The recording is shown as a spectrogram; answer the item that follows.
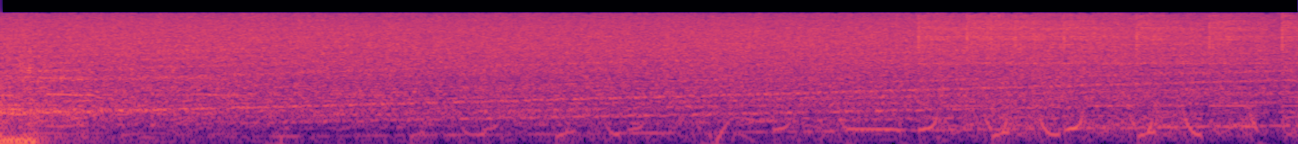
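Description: Breakdown in a hardcore gabber DJ set: the pounding kick cuts out just after the start, leaving a rising noise sweep with slowly climbing synth tones and short warbling electronic squiggles, building toward the next drop.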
